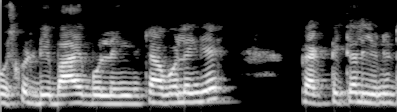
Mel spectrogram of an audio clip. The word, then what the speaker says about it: Debye: जब मार्केट में ये आएगा ये डायपोल, तो उसको डीबाई बोलेंगे, क्या बोलेंगे, प्रैक्टिकल यूनिट इसका डीबाई। डीबाई का स्पेलिंग क्या है, DEBYE, DEBYE।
